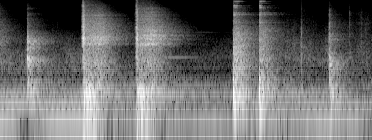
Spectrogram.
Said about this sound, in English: usually I beat it with a hammer, but you don't want to hit the thread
